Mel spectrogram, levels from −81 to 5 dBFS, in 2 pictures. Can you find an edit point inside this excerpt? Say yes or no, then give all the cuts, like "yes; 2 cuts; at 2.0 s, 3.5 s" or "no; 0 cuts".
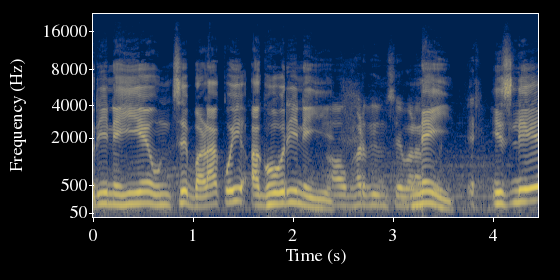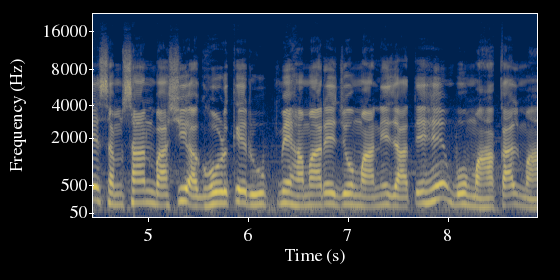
no; 0 cuts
